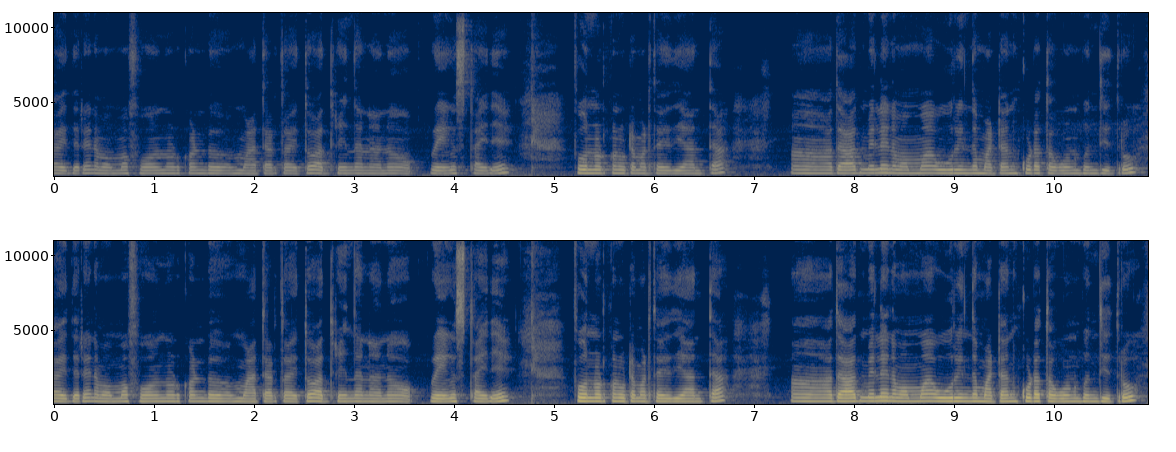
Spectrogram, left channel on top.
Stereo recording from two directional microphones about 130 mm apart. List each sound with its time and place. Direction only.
0.0 s speech: 55° right (ahead or behind); by 5.9 s 35° right (ahead or behind)
5.9 s speech: 50° right (ahead or behind)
